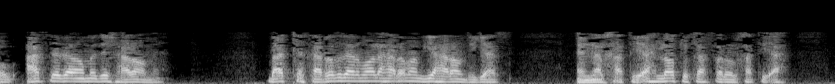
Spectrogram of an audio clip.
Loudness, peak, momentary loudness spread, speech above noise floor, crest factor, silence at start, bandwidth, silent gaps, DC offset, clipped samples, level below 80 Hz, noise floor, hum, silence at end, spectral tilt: -14 LUFS; 0 dBFS; 7 LU; 33 dB; 14 dB; 0 s; 4.7 kHz; none; under 0.1%; under 0.1%; -42 dBFS; -46 dBFS; none; 0.5 s; -11.5 dB/octave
